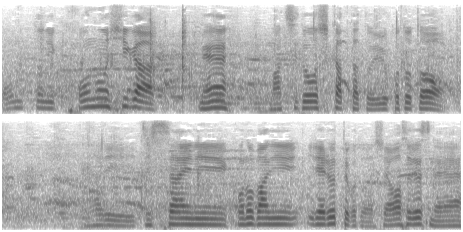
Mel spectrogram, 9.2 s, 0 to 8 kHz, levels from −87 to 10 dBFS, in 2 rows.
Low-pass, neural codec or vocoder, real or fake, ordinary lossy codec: 7.2 kHz; none; real; none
